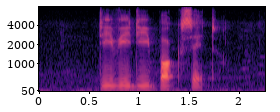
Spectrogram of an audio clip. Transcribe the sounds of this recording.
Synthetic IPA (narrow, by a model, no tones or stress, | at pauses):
d̥ividibɔksɛt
